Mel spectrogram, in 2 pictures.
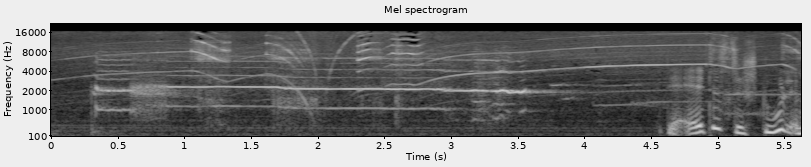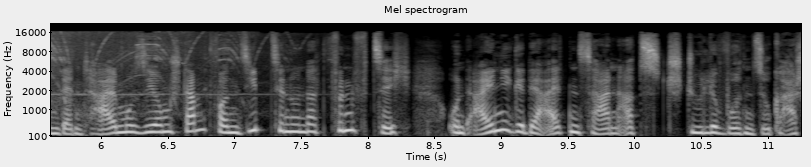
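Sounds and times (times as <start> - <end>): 
high-pitched dental drill whining: 0.0 - 7.6
speech: 4.7 - 11.2.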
